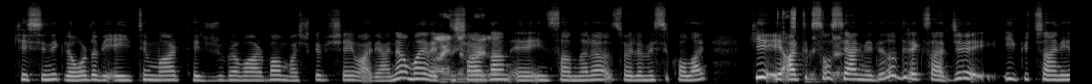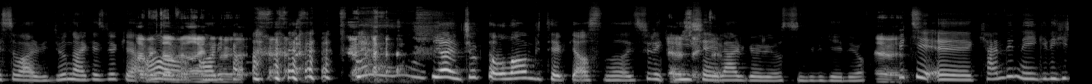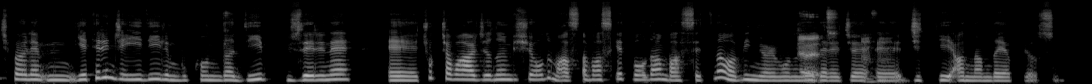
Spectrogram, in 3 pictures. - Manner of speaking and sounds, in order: other background noise; chuckle
- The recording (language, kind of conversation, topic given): Turkish, podcast, Toplumun başarı tanımı seni etkiliyor mu?
- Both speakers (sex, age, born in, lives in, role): female, 30-34, Turkey, Bulgaria, host; male, 20-24, Turkey, Germany, guest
